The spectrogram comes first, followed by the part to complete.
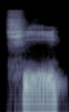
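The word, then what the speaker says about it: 骑: So this one, qi, which is to ride, as in to ride a horse.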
